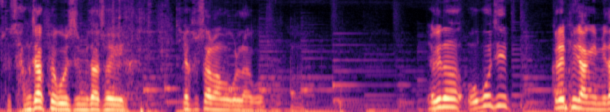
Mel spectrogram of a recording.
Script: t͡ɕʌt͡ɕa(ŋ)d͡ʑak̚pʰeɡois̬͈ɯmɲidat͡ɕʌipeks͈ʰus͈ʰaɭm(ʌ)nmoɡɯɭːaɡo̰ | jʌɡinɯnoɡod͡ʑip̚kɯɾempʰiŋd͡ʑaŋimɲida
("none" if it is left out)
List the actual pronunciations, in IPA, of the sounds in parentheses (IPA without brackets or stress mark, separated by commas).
ŋ, a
